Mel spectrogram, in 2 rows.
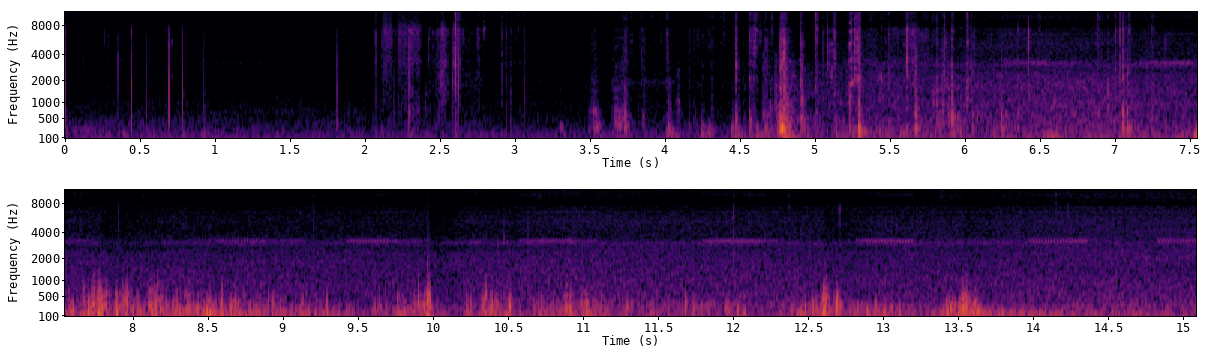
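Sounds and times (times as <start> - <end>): wind buffeting microphone: 5.3 - 15.0.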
